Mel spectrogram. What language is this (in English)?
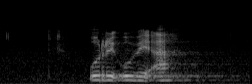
Northern Sotho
